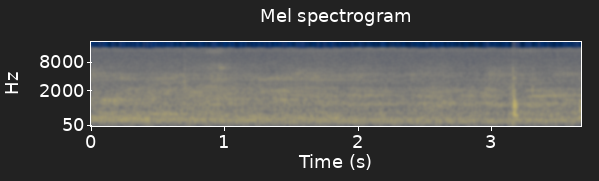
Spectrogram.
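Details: Soft music with faint voices plays in a small indoor room, with one brief click near the end; no animal sound is heard.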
